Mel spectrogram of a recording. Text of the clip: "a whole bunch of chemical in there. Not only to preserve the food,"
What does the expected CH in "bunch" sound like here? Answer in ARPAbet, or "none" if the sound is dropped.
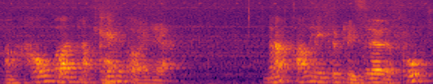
none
